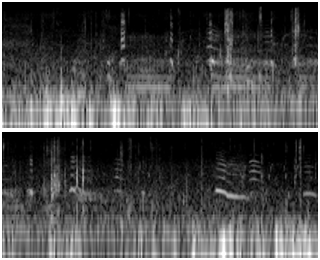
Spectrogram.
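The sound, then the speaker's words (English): A swan family (mum, dad and a cygnet), released after being assessed, honk back and forth in a 'triumph' call while bobbing their heads, short, repeated nasal calls with stacked harmonic tones overlapping one another against a steady outdoor background rumble; a few higher squeaky calls appear near the end. “Yeah, and when they come together, so they do that call you might have heard where they honk at each other and they bob their heads up and down.”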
